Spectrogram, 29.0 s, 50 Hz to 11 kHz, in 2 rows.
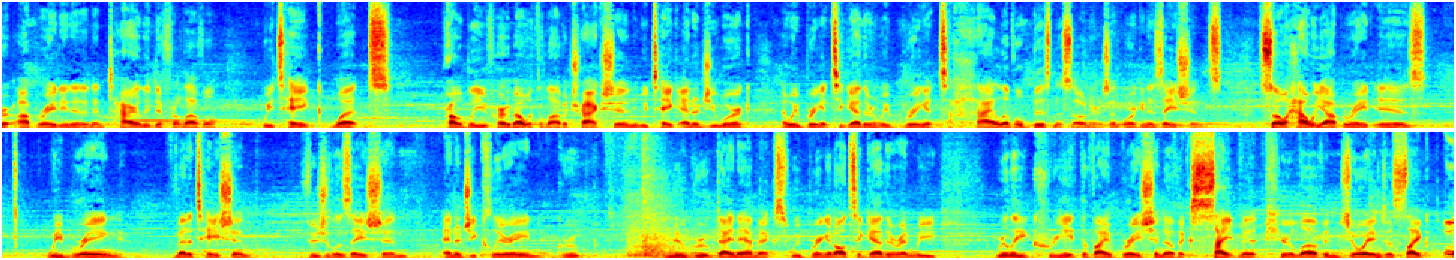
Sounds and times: Speech: 0.0s - 14.2s, 15.0s - 20.4s, 21.2s - 23.9s, 24.5s - 29.0s
Music: 0.0s - 29.0s.

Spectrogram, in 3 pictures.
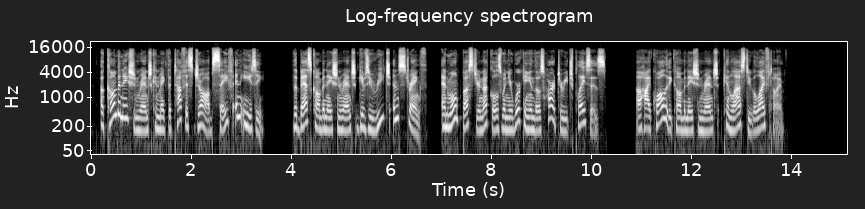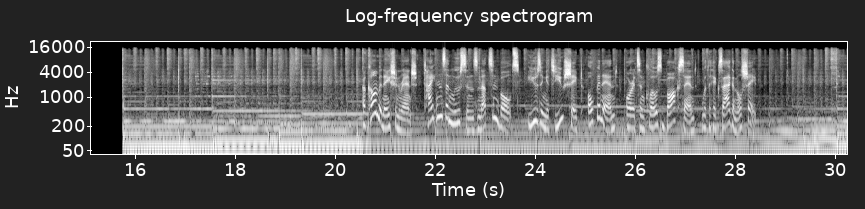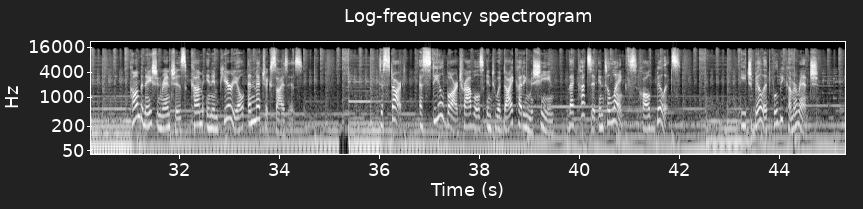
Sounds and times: Speech: 0.2s - 10.3s, 10.9s - 13.9s, 20.6s - 28.4s, 31.0s - 34.5s, 36.0s - 42.0s, 43.2s - 44.8s.

